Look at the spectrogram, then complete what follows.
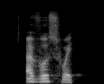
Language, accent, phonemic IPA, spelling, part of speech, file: French, France, /a vo swɛ/, à vos souhaits, interjection, LL-Q150 (fra)-à vos souhaits.wav
- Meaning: God bless you (used after the first sneeze)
